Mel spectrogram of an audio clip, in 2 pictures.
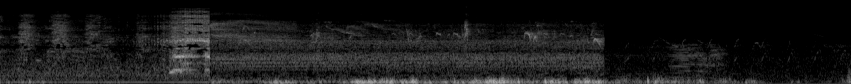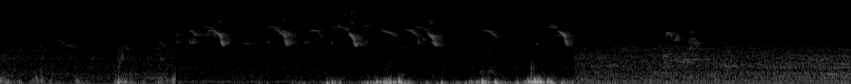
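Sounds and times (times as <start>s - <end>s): low microphone rumbles: 2.7s - 7.6s
bird chirping: 3.0s - 6.6s, 7.4s - 14.3s.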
